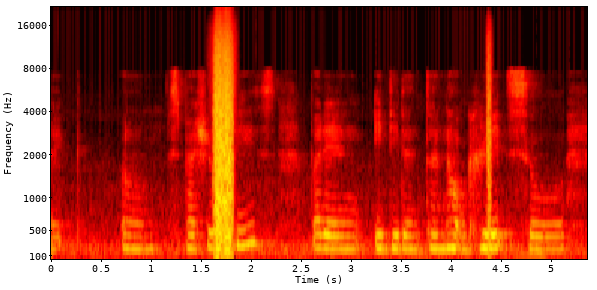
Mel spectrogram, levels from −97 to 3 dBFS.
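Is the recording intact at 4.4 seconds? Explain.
No. From 4.32 to 4.42 s there is a wireless microphone noise hit. The radio link of the FM microphone briefly fades as reflected signals cancel. Receiver noise rises and covers the speech, heard as a short swish of static. Throughout the clip, including this moment, there is also an unreliable data bit. One data line is marginal, so its bit flips in a random share of samples. Each error adds a spike of about -41 dBFS, heard as a steady fizzing crackle.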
